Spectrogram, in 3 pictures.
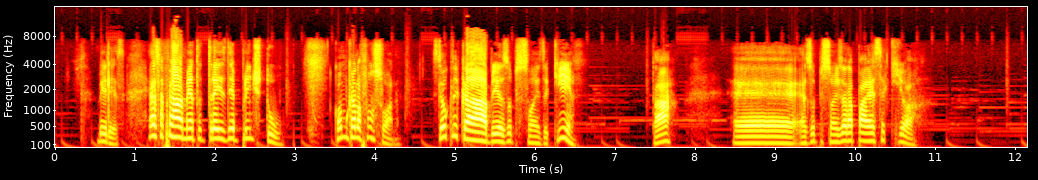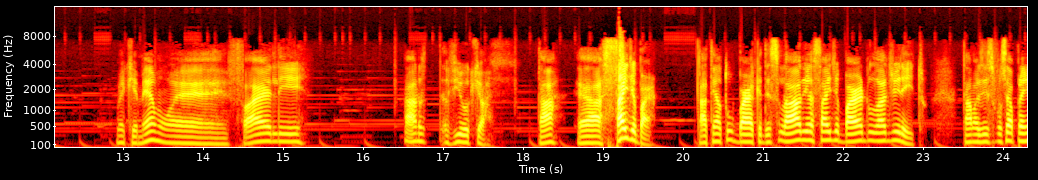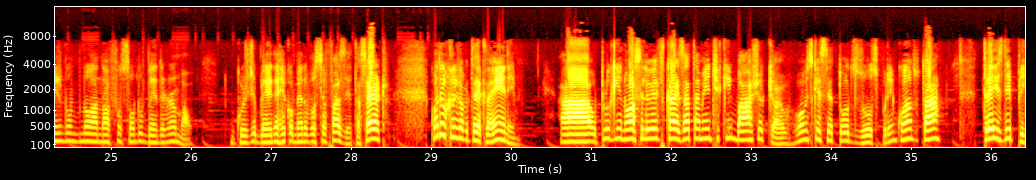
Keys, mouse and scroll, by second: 1.7 click, 4.0 click, 6.8 n, 8.3-11.4 drag, 17.0-20.1 drag, 22.0-25.1 drag, 25.1 n, 26.6-29.3 shift+middle drag, 29.3 n, 36.3 click.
